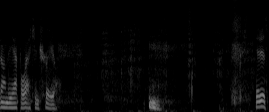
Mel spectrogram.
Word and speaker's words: Appalachian: When we get to the top, we will be right on the Appalachian Trail. It is pronounced Appalachian, by the way.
